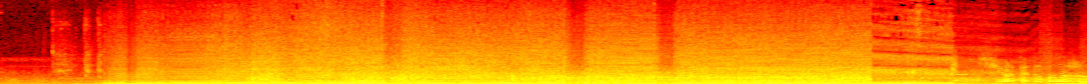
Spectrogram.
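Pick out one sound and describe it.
A quad bike engine drones steadily while driving.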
